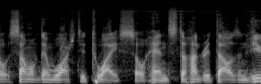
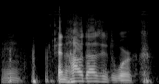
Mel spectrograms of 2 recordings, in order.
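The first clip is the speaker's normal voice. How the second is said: usual speaking voice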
